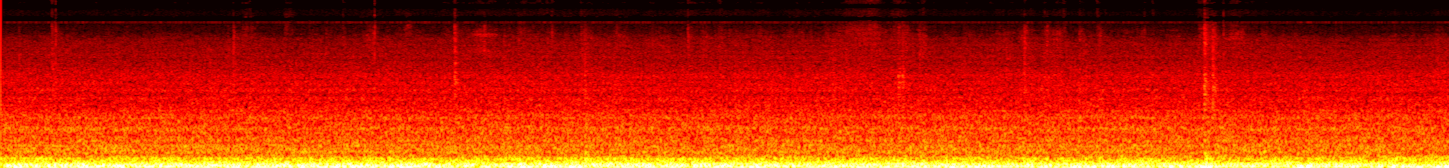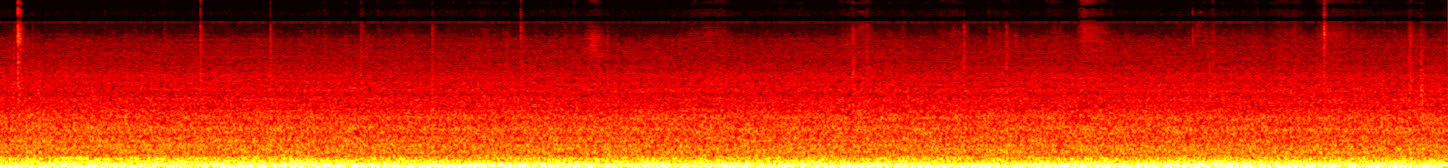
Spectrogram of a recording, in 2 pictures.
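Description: Steady low rumble of a moving passenger train heard from inside a Skyline dome car: the cars rolling over the rails, with a couple of faint clicks.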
